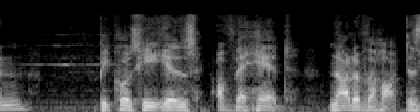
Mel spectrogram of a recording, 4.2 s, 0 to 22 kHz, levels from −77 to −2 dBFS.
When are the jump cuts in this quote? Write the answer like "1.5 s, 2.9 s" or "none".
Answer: 2.1 s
